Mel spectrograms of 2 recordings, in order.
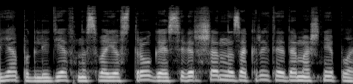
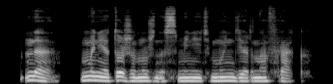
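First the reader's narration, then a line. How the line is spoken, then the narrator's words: Rumbling. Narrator (Russian): пророкотал Роберт, устало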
